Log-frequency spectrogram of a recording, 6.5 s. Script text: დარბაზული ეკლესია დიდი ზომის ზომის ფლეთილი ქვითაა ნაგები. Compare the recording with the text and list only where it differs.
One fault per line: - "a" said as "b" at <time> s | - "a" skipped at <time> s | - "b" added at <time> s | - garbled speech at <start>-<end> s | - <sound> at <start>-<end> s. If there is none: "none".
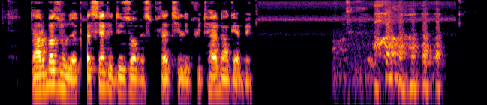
- dropout at 1.1-1.2 s
- "ზომის" skipped at 2.0 s
- laugh at 4.4-6.0 s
